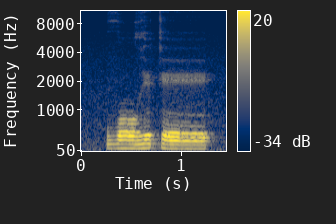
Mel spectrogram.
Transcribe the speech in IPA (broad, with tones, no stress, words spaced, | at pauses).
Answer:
voː˨ɣɪ˦keː˨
